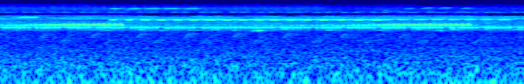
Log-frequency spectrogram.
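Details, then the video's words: Crickets at night in a forest, a chorus of dense high trills with pulsing bursts at mid pitch and steady shrill ringing above, layered continuously without pause. "Crickets Sounds"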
